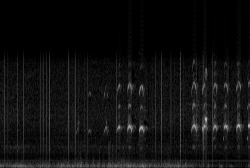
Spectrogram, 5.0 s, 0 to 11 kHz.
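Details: Osprey pair at the Rutland nest during mating, 21 March 2021: repeated piercing whistled chirps in bursts, faster toward the end, over rumbling wind-like low noise and ticking clicks.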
